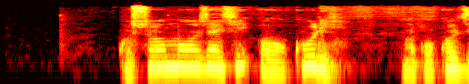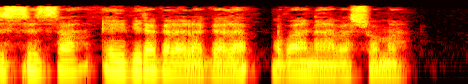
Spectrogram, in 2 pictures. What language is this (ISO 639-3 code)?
lug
